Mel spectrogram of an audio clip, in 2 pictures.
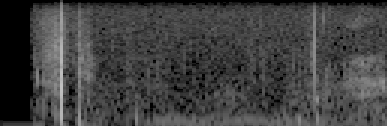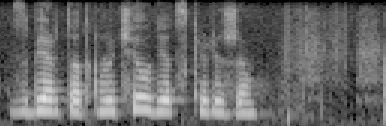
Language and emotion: Russian, neutral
